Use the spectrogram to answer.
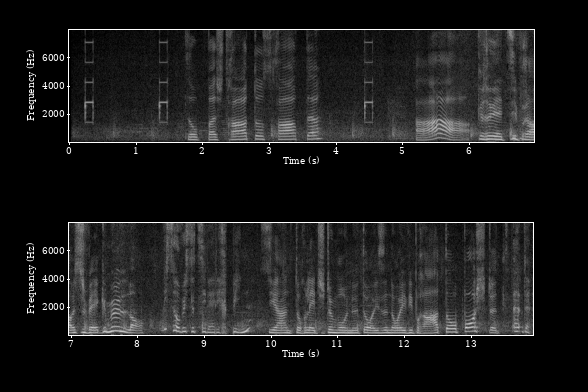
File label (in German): Radiowerbung gespielt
